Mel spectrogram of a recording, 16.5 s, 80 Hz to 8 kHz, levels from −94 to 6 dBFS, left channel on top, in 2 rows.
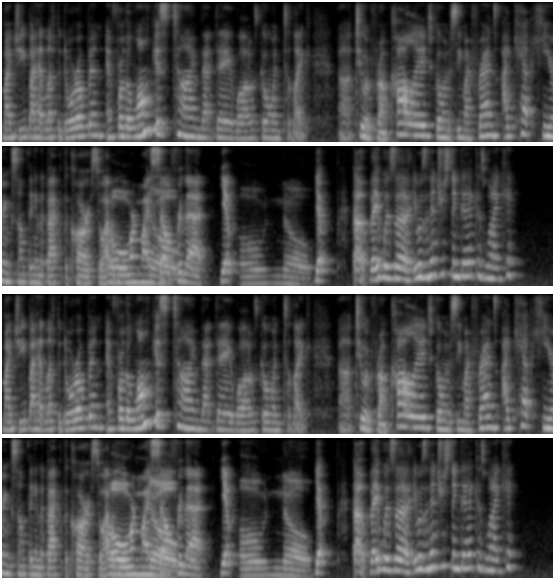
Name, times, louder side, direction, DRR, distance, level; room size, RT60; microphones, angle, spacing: voice 1, 0.0-11.3 11.5-11.7 13.0-13.1 13.4-15.9, equal, ahead, 0.8 m, -30 dB
voice 2, 9.9-10.9 11.8-12.9, right 6 dB, 85° right, 0.4 m, -31 dB
6.3 x 4.0 x 3.8 m
head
